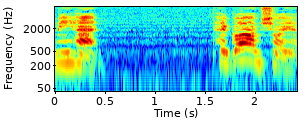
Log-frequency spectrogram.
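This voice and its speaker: Against noticeable background noise, a woman talks fairly slowly in a fairly high voice. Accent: Kermani. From Iran, Kerman. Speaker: reaction video creator. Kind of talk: casual reaction commentary. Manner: animated.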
